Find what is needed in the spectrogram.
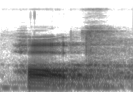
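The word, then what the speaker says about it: half: यफ कहते हैं तो डी, एफ, के, एम से पहले यल साइलेंट होता है। जैसे कॉफ, हॉफ, ठीक ना, कॉफ, हॉफ, ठीक ना, बहुत से होता है आपका, ठीक ना।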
